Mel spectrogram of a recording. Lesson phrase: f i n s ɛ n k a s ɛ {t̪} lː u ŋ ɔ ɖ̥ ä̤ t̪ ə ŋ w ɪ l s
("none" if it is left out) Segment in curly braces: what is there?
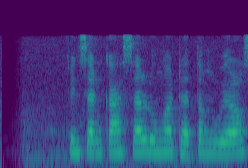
none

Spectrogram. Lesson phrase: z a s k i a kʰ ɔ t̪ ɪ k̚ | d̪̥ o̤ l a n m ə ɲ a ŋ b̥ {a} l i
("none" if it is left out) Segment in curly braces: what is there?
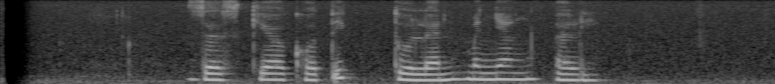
a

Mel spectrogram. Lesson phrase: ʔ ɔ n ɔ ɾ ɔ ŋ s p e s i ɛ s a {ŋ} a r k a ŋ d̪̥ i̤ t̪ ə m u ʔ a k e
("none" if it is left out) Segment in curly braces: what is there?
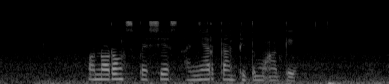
ɲ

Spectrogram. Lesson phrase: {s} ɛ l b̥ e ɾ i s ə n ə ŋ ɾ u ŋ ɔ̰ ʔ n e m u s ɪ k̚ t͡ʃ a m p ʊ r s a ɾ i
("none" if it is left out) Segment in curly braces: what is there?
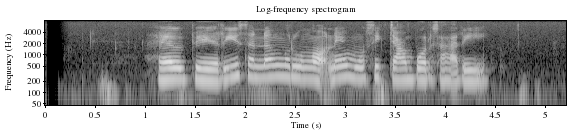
h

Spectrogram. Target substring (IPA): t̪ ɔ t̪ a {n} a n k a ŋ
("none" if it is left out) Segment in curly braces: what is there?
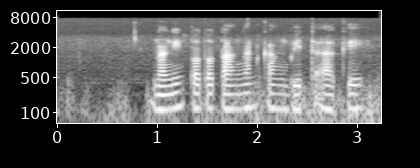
ŋ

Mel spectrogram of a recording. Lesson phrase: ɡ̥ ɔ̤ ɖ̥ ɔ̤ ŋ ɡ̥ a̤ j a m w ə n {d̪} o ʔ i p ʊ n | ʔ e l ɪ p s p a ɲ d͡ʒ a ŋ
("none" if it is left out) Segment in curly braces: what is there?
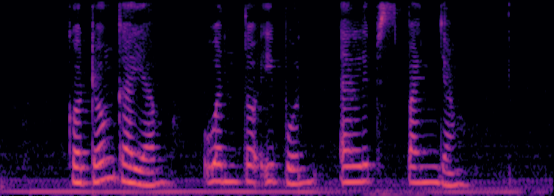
t̪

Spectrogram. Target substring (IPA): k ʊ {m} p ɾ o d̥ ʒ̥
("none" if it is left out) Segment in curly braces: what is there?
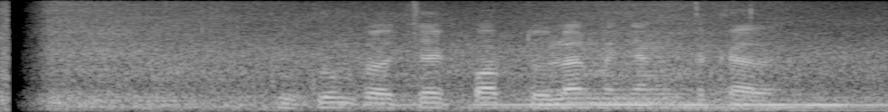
m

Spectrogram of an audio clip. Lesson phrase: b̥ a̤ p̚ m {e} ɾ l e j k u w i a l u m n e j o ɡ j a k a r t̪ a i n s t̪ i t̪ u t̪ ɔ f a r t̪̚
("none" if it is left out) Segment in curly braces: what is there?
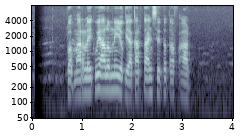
a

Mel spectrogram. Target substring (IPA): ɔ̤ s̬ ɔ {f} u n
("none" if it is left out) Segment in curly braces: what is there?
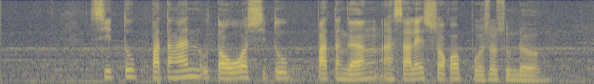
s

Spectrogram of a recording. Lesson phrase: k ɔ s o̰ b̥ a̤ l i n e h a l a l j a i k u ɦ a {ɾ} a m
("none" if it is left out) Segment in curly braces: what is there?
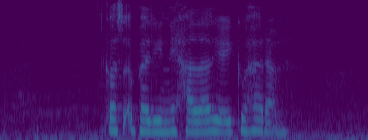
ɾ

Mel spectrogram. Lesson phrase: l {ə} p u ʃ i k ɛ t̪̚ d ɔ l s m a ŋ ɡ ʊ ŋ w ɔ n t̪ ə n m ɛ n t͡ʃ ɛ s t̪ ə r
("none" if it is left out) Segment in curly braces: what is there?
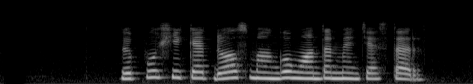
ə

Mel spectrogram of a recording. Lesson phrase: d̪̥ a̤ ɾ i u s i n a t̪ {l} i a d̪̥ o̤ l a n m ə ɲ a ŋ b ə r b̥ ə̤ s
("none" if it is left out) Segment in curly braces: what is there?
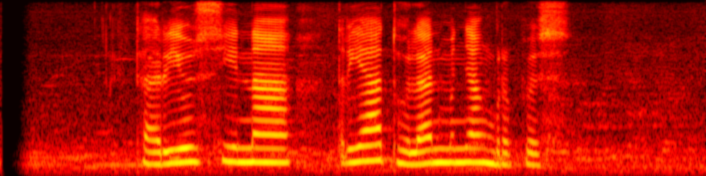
ɾ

